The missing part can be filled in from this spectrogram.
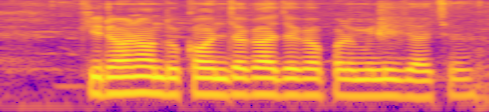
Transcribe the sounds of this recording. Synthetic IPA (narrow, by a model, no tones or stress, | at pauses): kiɾaːnad̪ʊkaːnd͡ʒəɡad͡ʒəɡapəɾmɪlid͡ʒaːjt͡ʃʰɛ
